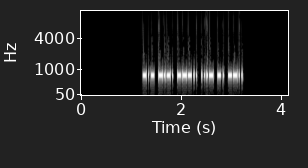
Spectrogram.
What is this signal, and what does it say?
Morse code, heard as a keyed tone, about 46 wpm, 700 Hz. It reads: KC8VNZ
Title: USA Call Signs - 3x Character Spacing - 45wpm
